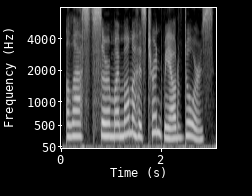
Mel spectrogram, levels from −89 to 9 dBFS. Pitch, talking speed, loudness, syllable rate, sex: 265 Hz, 195 wpm, -15 LUFS, 4.5 syllables/s, female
